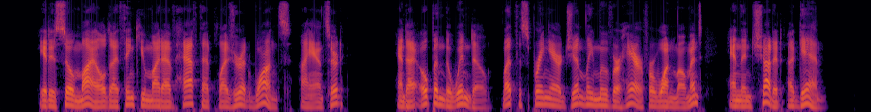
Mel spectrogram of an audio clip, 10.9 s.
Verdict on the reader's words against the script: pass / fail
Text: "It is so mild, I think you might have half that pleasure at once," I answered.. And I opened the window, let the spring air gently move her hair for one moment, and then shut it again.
pass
